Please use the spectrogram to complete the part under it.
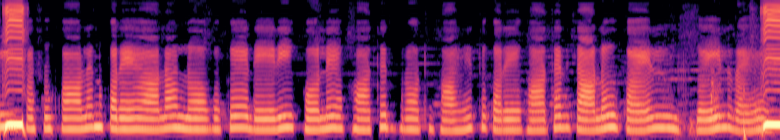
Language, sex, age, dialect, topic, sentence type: Bhojpuri, female, 18-24, Northern, agriculture, statement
